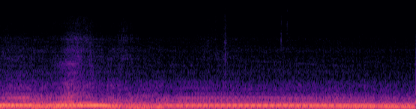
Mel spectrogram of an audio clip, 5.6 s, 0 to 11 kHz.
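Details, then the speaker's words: 2002 Dodge Durango 4.7L V8, 108k miles on replacement motor, sat about a year, wants to die at stops: after a blip revs hang high then sag well down and waver; idle hunting, cause not found. "See, now it's wanting to stay up, and then it drops way down there like that. Drops down there."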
